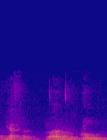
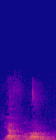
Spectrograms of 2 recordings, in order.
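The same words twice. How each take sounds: First: يفرر stretched very slowly, both ر sounds separate and clear; drawn-out demo. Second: Said in the usual way. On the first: Shown as a demonstration. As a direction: draw out يفرر slowly, sounding each ر apart. (نطق يفرر ببطء شديد مع فصل الراءين) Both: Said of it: "تصبح الكلمة هكذا".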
